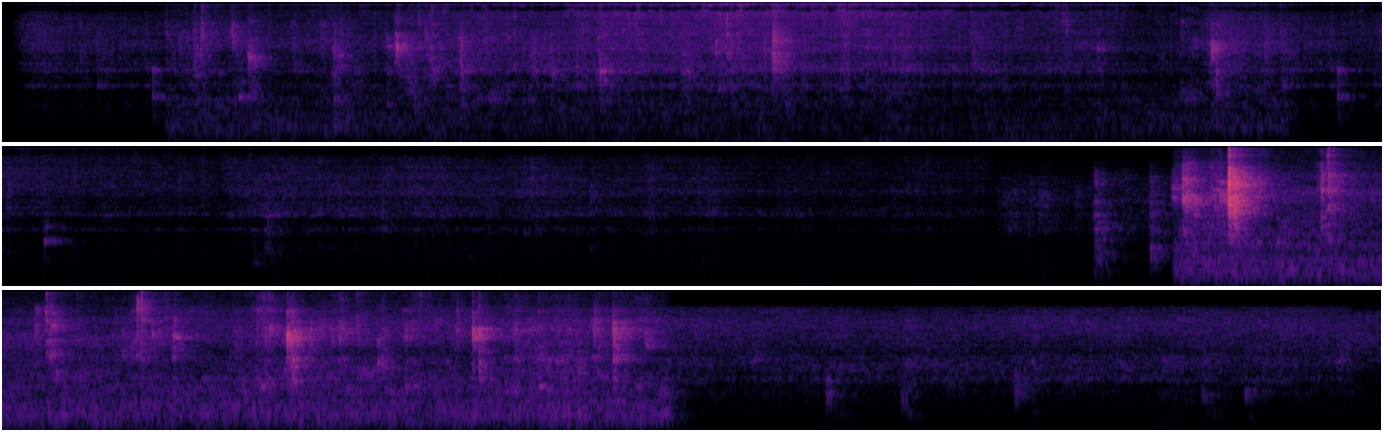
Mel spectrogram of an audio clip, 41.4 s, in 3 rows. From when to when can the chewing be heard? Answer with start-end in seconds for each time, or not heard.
1.6-12.9, 25.4-34.3.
